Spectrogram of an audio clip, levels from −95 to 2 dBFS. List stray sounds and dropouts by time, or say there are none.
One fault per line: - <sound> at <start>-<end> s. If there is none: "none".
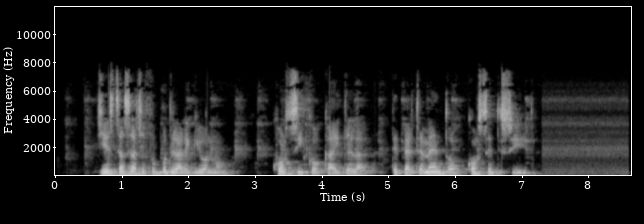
none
